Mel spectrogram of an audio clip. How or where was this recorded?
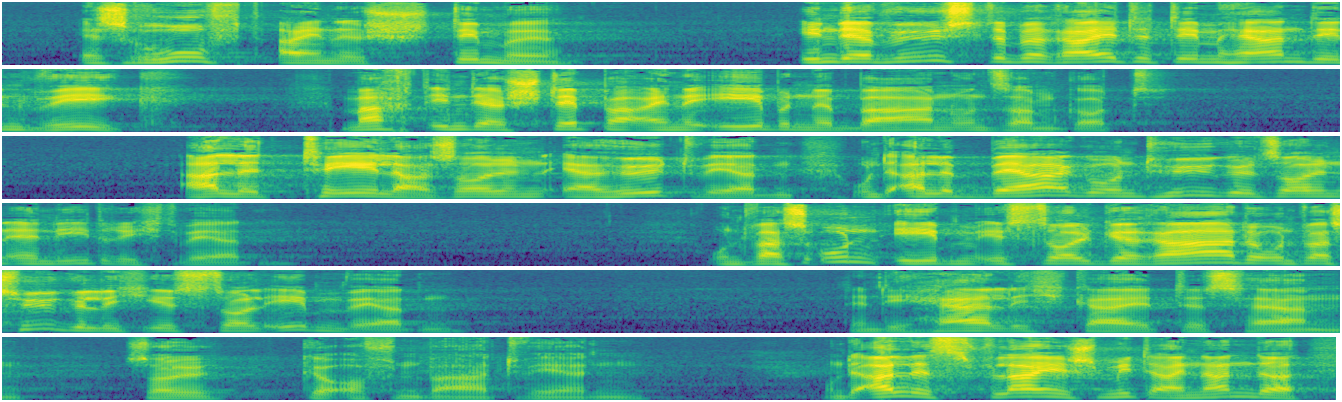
large echoing room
